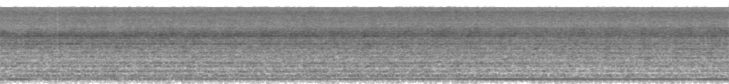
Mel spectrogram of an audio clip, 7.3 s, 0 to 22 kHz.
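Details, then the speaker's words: Ford 4.6/5.4/Coyote V8 cranked and started after priming the oil system through the sending-unit port with a pressurized oil canister and refitting the original filter; smooth, even idle with a low hum and no ticks or knocks; oil pressure reads 40. "now we're going to crank it over and see if we get any oil"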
